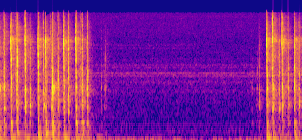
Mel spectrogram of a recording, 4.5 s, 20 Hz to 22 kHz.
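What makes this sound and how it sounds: Rapid typing with both hands on a full-size backlit Alienware AW410K mechanical keyboard with Cherry MX Brown switches, plastic keycaps and a solid frame, with long dark-painted nails clicking against the keycaps as the keys are pressed. A quick burst of sharp, bright clacks with a low thock fills the first second and a half, then there is a near-silent pause before the fast typing resumes at the end.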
